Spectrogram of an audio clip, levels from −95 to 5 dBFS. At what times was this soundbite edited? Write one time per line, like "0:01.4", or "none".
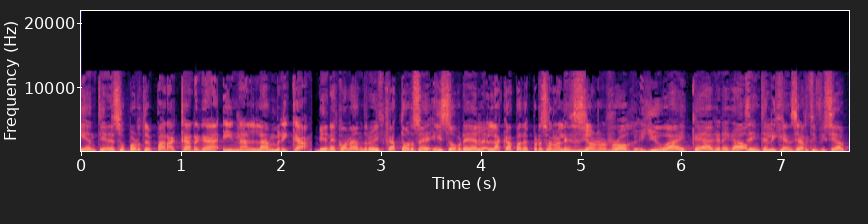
0:06.7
